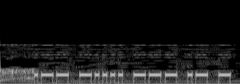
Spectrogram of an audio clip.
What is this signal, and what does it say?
Morse code, heard as a keyed tone, about 31 wpm, 440 Hz. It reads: W6OAT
